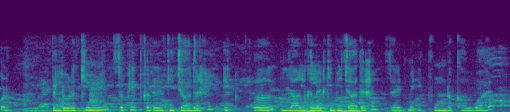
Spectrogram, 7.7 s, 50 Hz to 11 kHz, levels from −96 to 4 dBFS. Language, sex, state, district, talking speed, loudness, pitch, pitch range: Maithili, female, Bihar, Samastipur, 195 wpm, -21 LUFS, 235 Hz, 225-250 Hz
